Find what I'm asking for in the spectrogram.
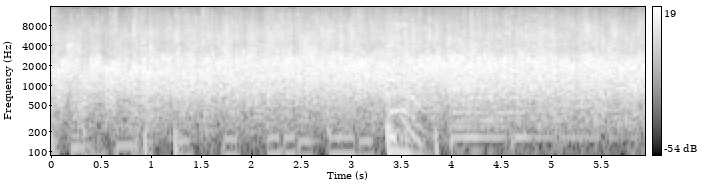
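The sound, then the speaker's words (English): Sustained applause and cheering from a crowd welcome the host of a sports talk radio show. The clapping stays dense and loud from start to finish. “And now, please give it up for your host, Big Lou.”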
